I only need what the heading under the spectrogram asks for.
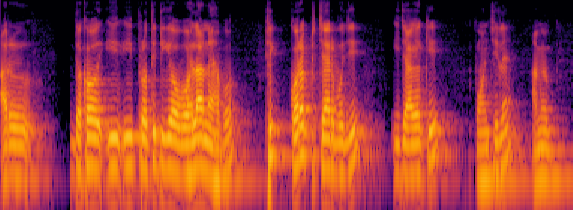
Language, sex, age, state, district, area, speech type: Odia, male, 30-45, Odisha, Bargarh, rural, spontaneous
